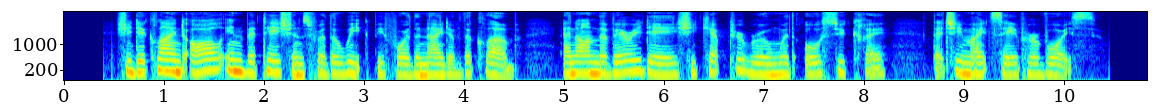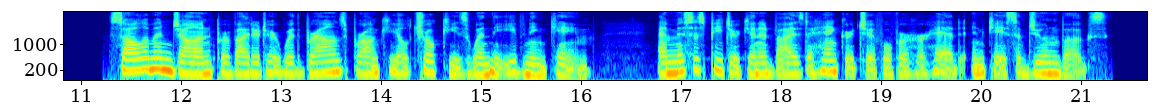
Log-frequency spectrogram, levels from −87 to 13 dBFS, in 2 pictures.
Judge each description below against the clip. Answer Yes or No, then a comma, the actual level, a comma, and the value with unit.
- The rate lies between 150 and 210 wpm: Yes, average, 160 wpm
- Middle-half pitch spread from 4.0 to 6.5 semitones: No, average, 2.7 semitones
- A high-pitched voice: No, medium, 165 Hz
